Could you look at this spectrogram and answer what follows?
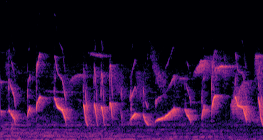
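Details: Horsfield's babbler singing, a tutor recording for songbirds: brisk, varied whistled notes, quick upward and downward slurs interspersed with sharp chips, tightly packed.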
